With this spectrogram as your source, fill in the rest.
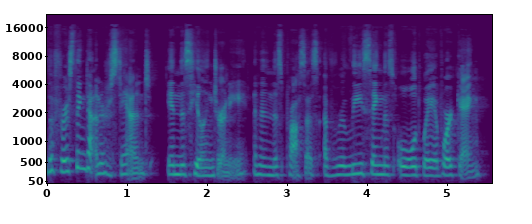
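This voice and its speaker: A woman's voice: medium pitch, brisk, vocal fry. A young woman speaking as a self-help coach in a casual, conversational way, often asking "right?".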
